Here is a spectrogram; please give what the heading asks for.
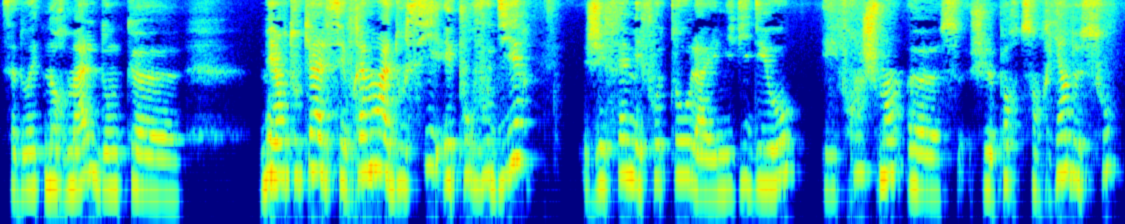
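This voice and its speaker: A woman's voice: on the high side, unhurried, warm tone. A woman knitting vlogger chatting casually to the camera, hesitant, with many fillers. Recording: echoey room.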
